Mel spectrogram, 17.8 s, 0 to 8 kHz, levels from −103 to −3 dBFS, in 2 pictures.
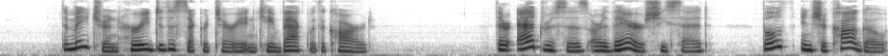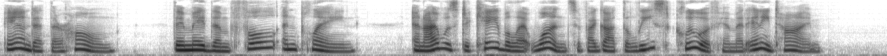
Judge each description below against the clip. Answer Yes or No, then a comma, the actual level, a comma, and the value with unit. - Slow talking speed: No, average, 165 wpm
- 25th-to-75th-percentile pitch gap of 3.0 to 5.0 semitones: No, wide, 5.6 semitones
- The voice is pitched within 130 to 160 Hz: No, high, 205 Hz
